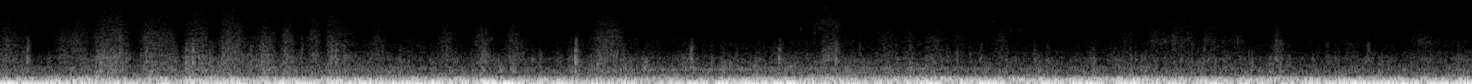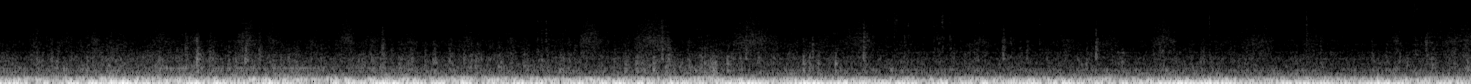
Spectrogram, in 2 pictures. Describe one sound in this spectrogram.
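A car engine rumbles steadily as the car drives along a rough road.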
